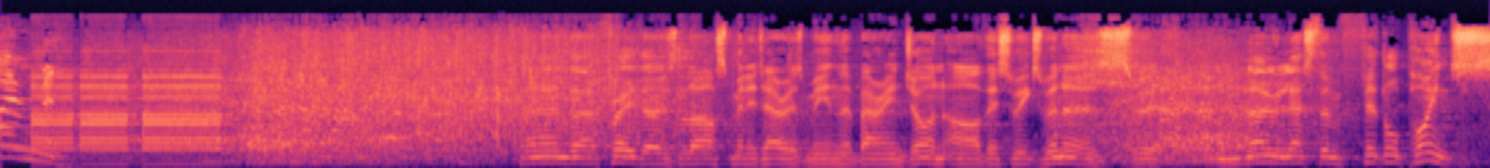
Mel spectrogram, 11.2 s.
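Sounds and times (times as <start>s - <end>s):
game clock time's-up signal: 0.0s - 1.7s
laughter: 1.4s - 5.1s, 7.8s - 10.0s
speech: 4.0s - 11.1s.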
